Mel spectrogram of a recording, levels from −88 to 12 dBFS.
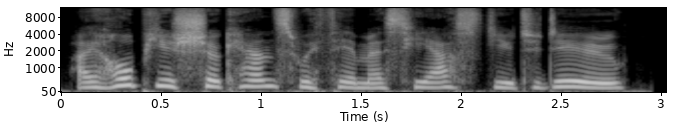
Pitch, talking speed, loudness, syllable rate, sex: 215 Hz, 260 wpm, -17 LUFS, 5.1 syllables/s, female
